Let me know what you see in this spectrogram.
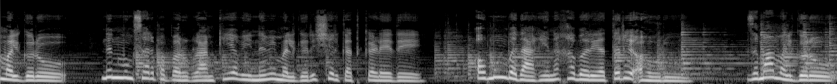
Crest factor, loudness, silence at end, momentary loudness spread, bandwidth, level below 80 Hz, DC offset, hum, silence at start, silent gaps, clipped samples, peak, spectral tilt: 14 dB; -17 LUFS; 0 s; 10 LU; 13.5 kHz; -60 dBFS; under 0.1%; none; 0 s; none; under 0.1%; -2 dBFS; -6 dB/octave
